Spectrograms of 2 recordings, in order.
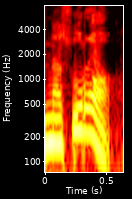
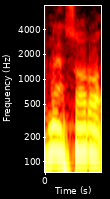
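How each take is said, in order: First: The middle syllable has the vowel u. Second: The middle syllable has the vowel a. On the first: The speaker calls it wrong. "jangan diganti menjadi Nasuro" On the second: The speaker calls it right. "Kalau dari sananya fathah ya fathah Nasoro"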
